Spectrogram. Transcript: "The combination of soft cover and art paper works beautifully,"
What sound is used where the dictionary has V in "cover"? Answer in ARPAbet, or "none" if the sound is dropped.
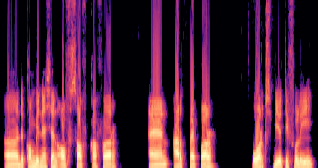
F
